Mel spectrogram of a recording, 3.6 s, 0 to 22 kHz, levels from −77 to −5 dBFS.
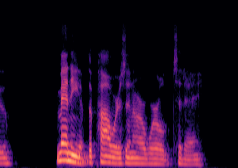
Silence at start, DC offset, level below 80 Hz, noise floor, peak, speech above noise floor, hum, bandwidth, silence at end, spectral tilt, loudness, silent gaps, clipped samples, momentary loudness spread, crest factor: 0 s; under 0.1%; -72 dBFS; -81 dBFS; -10 dBFS; 56 dB; none; 11.5 kHz; 0.55 s; -7.5 dB/octave; -26 LUFS; none; under 0.1%; 16 LU; 18 dB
